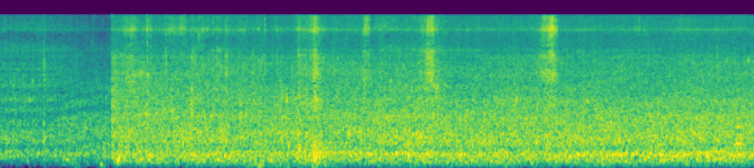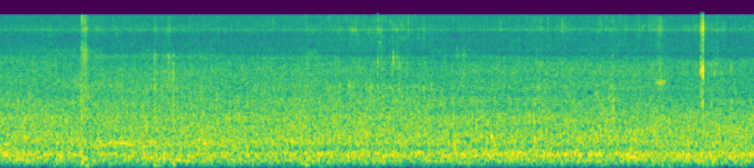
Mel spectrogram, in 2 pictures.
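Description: Shallow rocky stream rushing and splashing over stones, a steady water noise that gets louder about a second and a half in, with a few faint clicks.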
